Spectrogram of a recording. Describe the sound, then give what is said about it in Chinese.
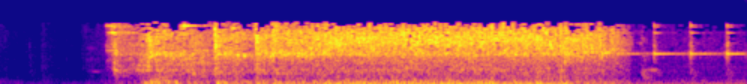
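An engine starts up after oil is added to it and runs steadily for about two and a half seconds. It then cuts out, leaving a few light clinks. “我们往里面放一点油，看看能不能启动。”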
